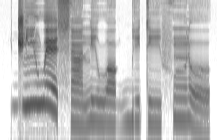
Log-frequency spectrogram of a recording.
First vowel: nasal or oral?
nasal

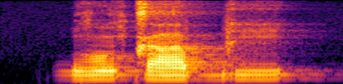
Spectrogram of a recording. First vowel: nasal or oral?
nasal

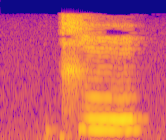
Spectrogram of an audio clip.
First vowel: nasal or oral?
oral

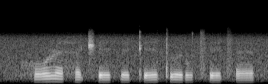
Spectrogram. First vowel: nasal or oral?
oral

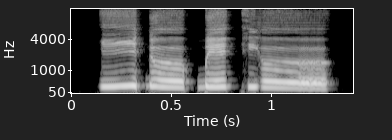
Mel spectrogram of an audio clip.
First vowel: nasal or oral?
oral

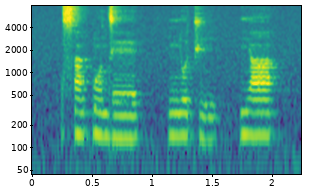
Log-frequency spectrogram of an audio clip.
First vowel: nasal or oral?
nasal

